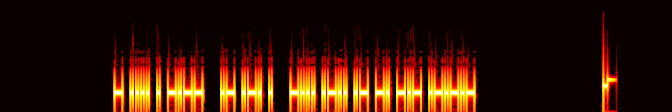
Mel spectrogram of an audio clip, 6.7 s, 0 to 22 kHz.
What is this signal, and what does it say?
Morse code, heard as a keyed tone, about 44 wpm, 700 Hz. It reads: THEY ARE BLANK.
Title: Sentences from Top 1500 Words 45wpm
